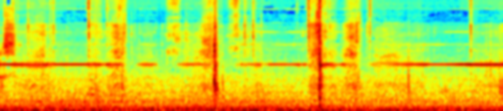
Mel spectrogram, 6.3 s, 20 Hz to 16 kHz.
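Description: A Traxxas TRX4M 1/18-scale RC crawler's small brushed electric motor and geartrain whining at a steady high pitch as it crawls across rocks. The whine drops out briefly and resumes with the stop-start throttle. A few sharp clicks of the wheels and chassis knocking on stone sound over it.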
